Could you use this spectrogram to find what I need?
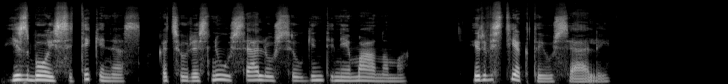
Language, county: Lithuanian, Alytus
